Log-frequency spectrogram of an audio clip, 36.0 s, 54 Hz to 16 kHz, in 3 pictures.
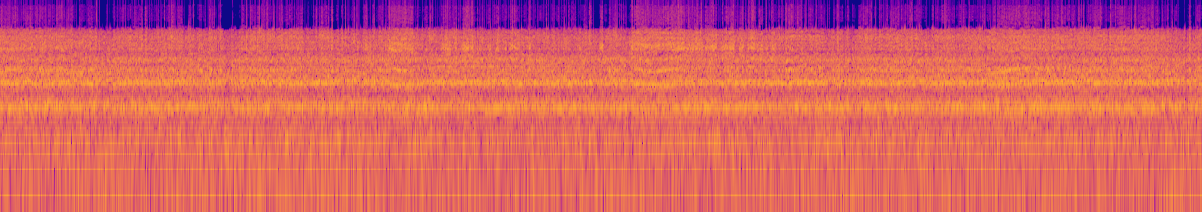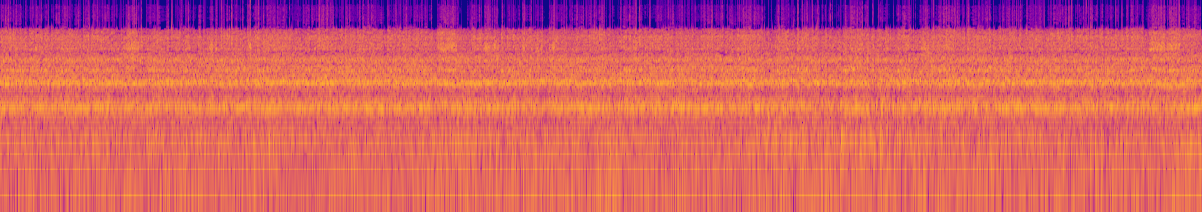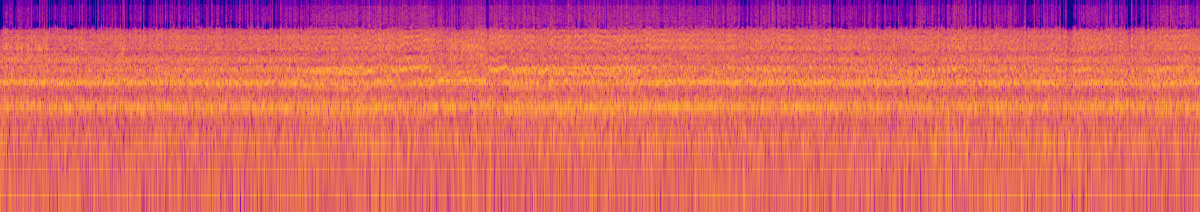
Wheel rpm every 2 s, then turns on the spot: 230, 230, 230, 230, 230, 230, 230, 230, 230, 230, 230, 230, 230, 230, 220, 230, 230, 230.
none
